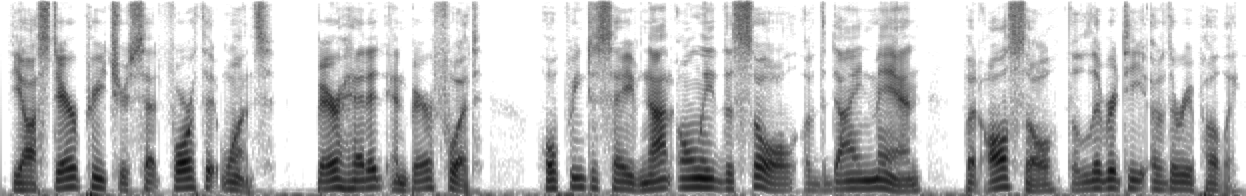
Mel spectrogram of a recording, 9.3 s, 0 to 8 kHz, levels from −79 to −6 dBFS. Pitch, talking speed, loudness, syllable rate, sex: 105 Hz, 180 wpm, -18 LUFS, 5.5 syllables/s, male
